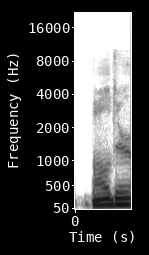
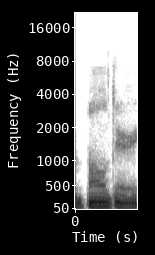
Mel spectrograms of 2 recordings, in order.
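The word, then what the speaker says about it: Baldr: bold or Brave is spelled as balder in Old Norse often with an a with a ring above it indicating a long a sound celebrated as a paragon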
